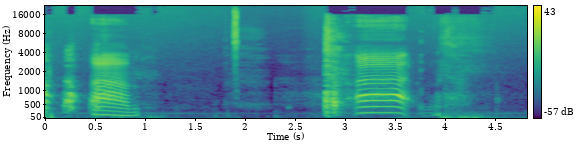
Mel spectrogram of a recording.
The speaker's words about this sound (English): Excuse me, I didn't mean to cough. I'm getting over a cold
